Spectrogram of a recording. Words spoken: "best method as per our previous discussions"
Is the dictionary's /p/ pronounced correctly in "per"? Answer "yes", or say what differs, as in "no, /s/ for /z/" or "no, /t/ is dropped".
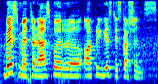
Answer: no, /f/ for /p/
